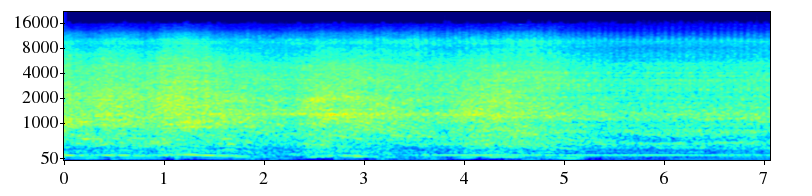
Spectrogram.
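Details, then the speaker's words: 1987 BMW 325i E30 after a crank-no-start repair, fuel pressure almost 40 psi: a couple of gentle revs settle into a smooth, even idle with no knocks or stumbles; normal idle. "Yeah, dude. It's running good. Dude, it's running good now."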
